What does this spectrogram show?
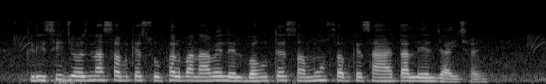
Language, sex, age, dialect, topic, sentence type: Magahi, male, 25-30, Western, agriculture, statement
